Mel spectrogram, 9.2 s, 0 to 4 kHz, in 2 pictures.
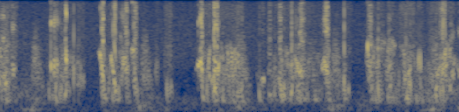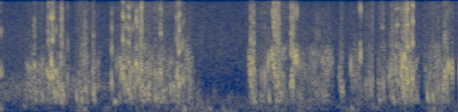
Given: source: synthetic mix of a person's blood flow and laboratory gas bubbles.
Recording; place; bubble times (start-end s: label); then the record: Doppler ultrasound of blood flow; subclavian vein
0.00-0.21 s: bubbles
0.49-0.89 s: bubbles
0.99-1.50 s: bubbles
1.57-1.63 s: bubbles
1.67-1.77 s: bubbles
1.97-2.52 s: bubbles
2.59-3.56 s: bubbles
3.68-4.66 s: bubbles
4.85-5.64 s: bubbles
5.70-6.55 s: bubbles
7.08-7.96 s: bubbles
8.00-8.35 s: bubbles
8.38-9.18 s: bubbles
From the record:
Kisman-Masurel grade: 444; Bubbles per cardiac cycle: continuous sound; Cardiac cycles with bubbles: 100%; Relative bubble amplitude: maximal (0.775 to 0.999); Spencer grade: 4 (maximum detectable bubble signal sounding continuously throughout systole and diastole of every cardiac period, and overriding the amplitude of the normal cardiac signals); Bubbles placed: anywhere in the cardiac cycle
